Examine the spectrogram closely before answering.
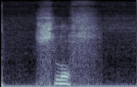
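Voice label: "slof", Dutch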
